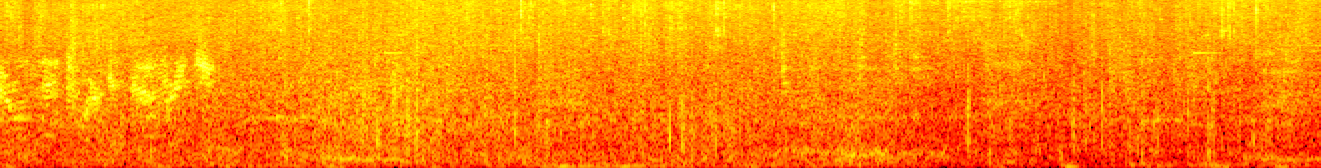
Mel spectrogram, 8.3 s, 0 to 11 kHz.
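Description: Rainstorm in Death Stranding 2, a dense steady hiss of heavy rain with scattered crackles and low rumbling thunder, loud and continuous throughout.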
